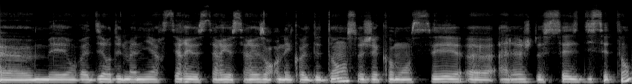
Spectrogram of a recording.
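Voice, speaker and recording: A man's medium-pitched, dark, mellow voice in a monotone, flat delivery with very even loudness and hardly any pauses. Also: fairly quick pace. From Belgium, Brussels. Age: 30s. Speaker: ballet dancer. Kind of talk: casual interview chat. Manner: halting, many hesitations and repeated words.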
